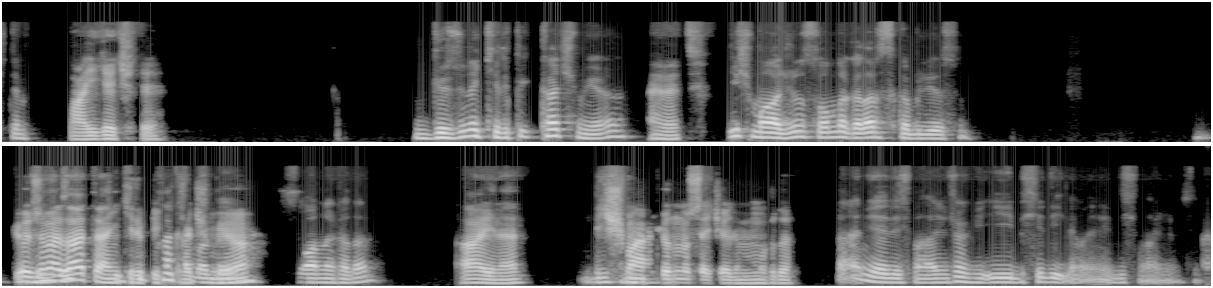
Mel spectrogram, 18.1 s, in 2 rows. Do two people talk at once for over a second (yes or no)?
yes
